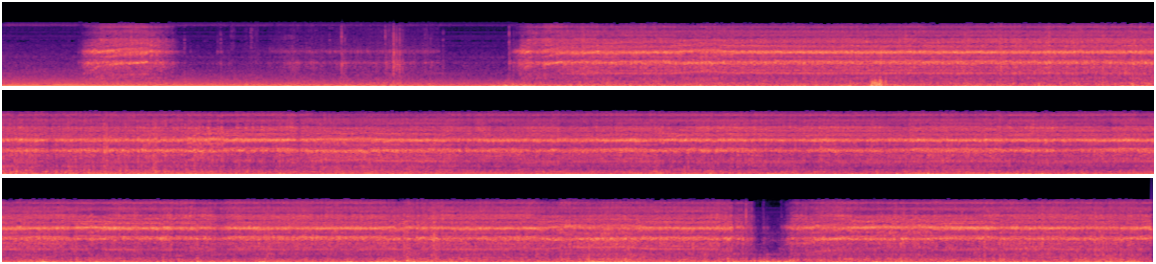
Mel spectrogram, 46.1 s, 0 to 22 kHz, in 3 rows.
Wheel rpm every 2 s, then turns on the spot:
50, 20, 20, 60, 160, 160, 160, 160, 160, 160, 160, 160, 160, 160, 160, 160, 160, 160, 160, 160, 100, 160, 160.
4-6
